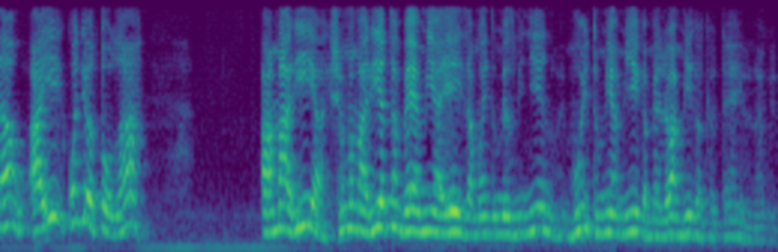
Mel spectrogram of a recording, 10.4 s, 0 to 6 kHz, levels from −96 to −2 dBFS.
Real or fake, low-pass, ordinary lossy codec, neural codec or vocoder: real; 5.4 kHz; none; none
